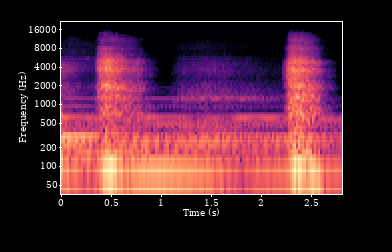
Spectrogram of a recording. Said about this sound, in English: For the person choking in the background.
